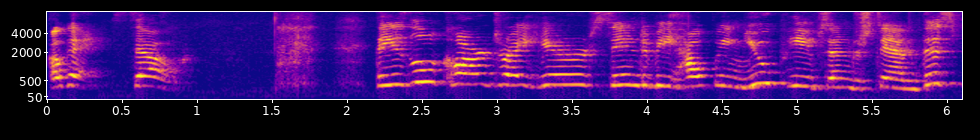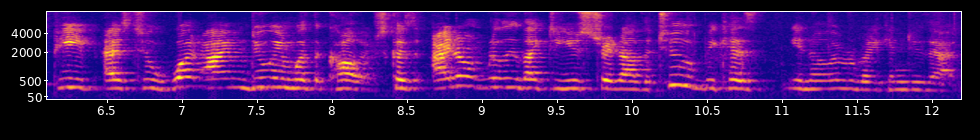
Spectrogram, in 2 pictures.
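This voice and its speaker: Loud and animated, a woman speaks at high pitch. Her intonation is lively and her pace moderate. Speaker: painting tutorial host. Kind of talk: tutorial.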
